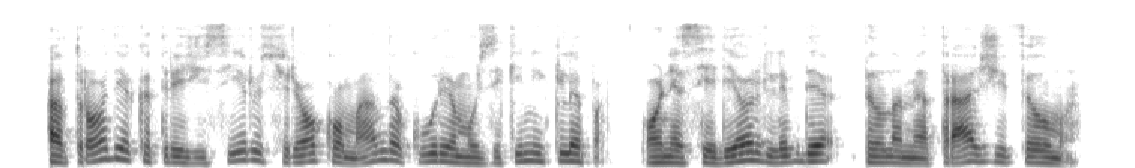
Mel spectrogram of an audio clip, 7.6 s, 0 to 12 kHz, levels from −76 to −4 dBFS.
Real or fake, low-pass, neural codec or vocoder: fake; 7.2 kHz; codec, 16 kHz, 4 kbps, X-Codec, WavLM features, trained on Multilingual LibriSpeech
